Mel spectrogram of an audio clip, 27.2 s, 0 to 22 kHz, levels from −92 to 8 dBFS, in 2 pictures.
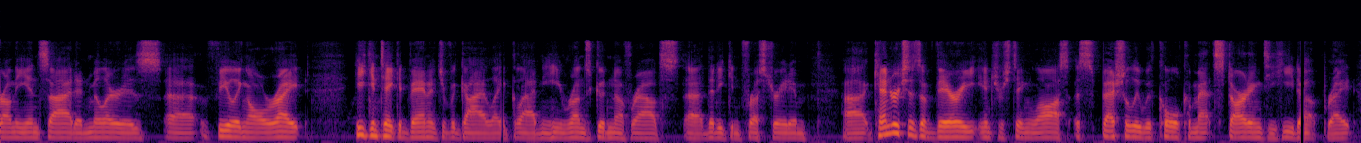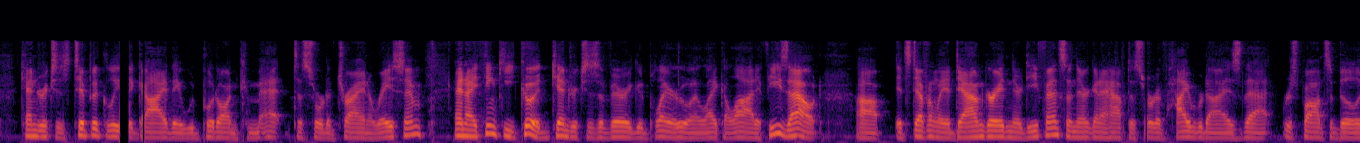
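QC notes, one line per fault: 5.00, 15.03 and 25.05 s: gap between chunks. A hard-edged hole of about 25 ms recurs every 10 s, after "advantage of a guy" and between "going to have to" and "of hybridize". Silence inserted at each chunk join interrupts the sound without removing any.
13.00 and 14.80 s: packet loss on an ADPCM call. Holes of 40 ms, then 100 ms after "is typically", point to a couple and then several lost packets. The decoder's predictor and step size drift from the sender's, so speech returns with brief distortion.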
